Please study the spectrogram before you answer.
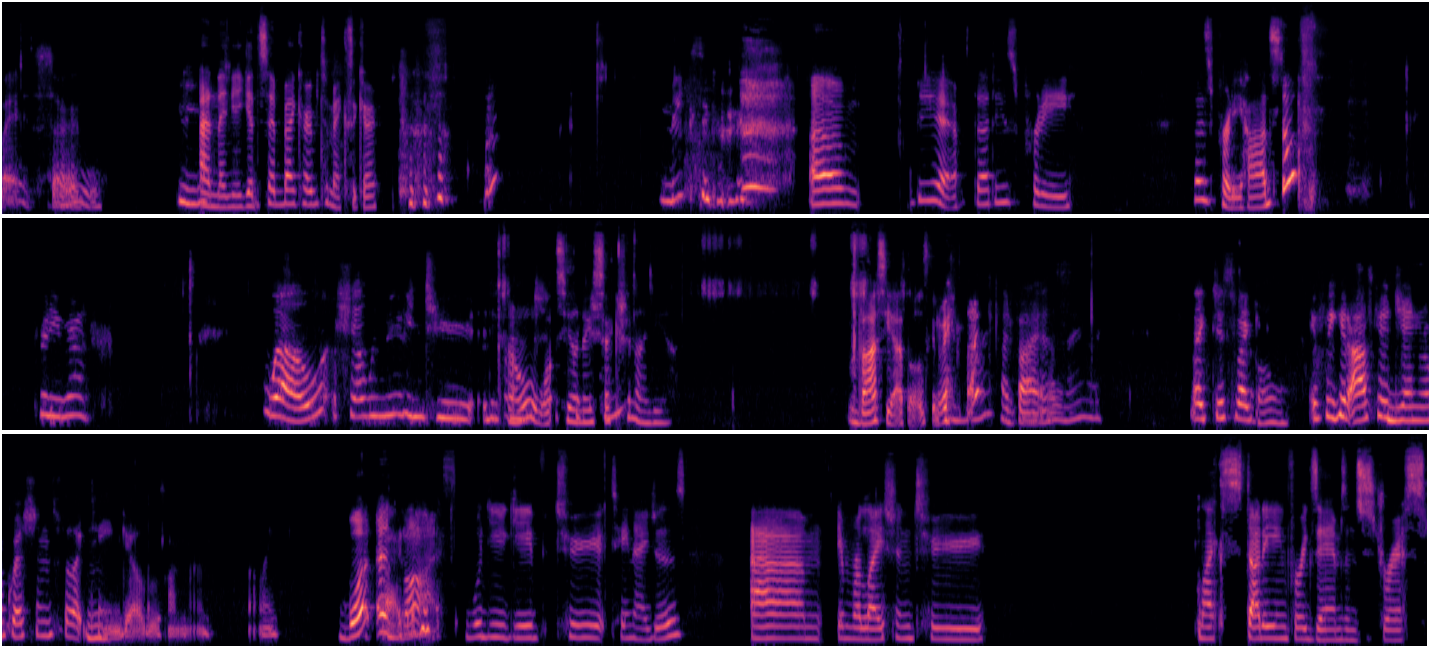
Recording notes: the internet was bad while recording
